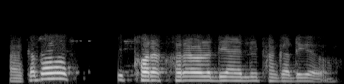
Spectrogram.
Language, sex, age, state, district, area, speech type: Odia, male, 18-30, Odisha, Dhenkanal, rural, conversation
